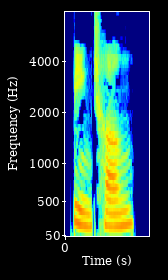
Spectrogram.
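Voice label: "秉承", Mandarin Chinese; hsk; chinese-flashcards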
